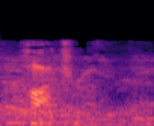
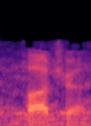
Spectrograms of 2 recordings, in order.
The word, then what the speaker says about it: Poitras: Matt Poitras. That is correct? Yeah, that's how it's pronounced, yeah.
